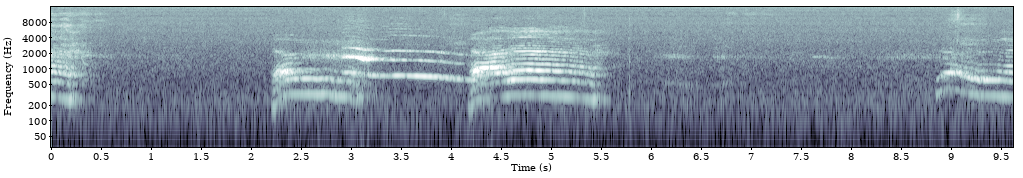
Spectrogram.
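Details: Two domestic cats, one black and white, making horrible noises without fighting; drawn-out wailing yowls with wavering pitch, three separate cries spaced by a few seconds of quiet, the middle one rising then falling.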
